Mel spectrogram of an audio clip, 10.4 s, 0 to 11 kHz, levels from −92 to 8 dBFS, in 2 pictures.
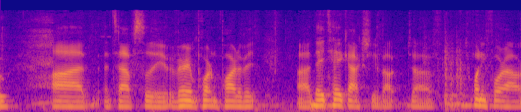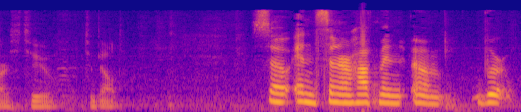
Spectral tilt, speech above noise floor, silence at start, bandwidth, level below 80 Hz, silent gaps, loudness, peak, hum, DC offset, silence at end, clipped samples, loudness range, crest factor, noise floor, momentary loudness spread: -5.5 dB/octave; 27 dB; 0 s; 8.6 kHz; -52 dBFS; none; -20 LUFS; 0 dBFS; none; under 0.1%; 0.1 s; under 0.1%; 12 LU; 20 dB; -47 dBFS; 20 LU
